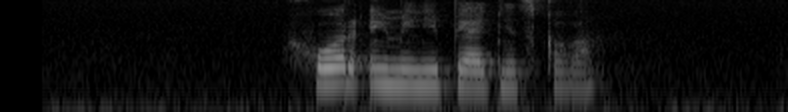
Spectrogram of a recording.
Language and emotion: Russian, neutral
